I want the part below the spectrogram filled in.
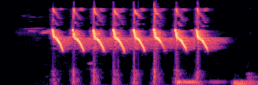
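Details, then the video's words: Bar-winged prinia in full song for contest-bird training: eight strong, high notes slurring sharply downward at a fast steady beat, followed by faint low humming sounds. "Ciblek Kristal Gacor"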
